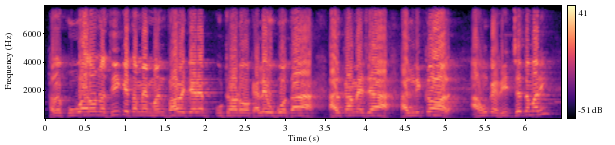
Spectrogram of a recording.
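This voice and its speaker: A smug, idle young son argues back at his father with mocking retorts. His voice is high and bright, and faint music plays under him. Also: fairly quick. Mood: defiant. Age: young adult.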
